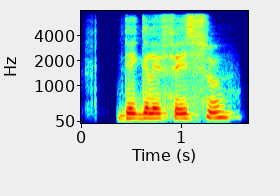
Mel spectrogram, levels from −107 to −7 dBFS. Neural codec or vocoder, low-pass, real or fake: autoencoder, 48 kHz, 32 numbers a frame, DAC-VAE, trained on Japanese speech; 7.2 kHz; fake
